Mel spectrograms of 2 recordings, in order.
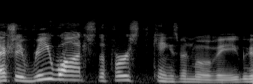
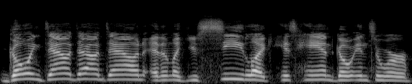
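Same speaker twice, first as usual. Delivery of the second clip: ordinary talk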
